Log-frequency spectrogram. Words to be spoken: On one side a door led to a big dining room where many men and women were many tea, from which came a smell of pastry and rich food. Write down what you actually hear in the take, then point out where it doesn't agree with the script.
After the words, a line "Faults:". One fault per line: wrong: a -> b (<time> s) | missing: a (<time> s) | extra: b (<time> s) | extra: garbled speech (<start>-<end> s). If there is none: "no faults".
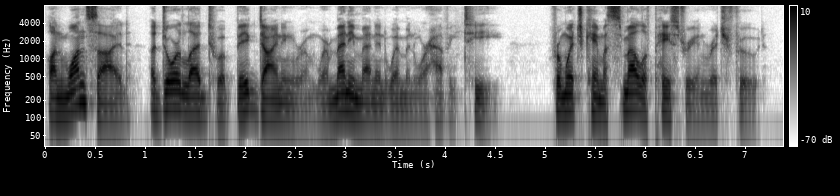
On one side a door led to a big dining room where many men and women were having tea, from which came a smell of pastry and rich food.
Faults:
wrong: many -> having (3.8 s)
